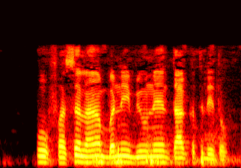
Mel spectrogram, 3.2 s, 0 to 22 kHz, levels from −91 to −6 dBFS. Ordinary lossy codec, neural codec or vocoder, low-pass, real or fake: AAC, 48 kbps; none; 7.2 kHz; real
